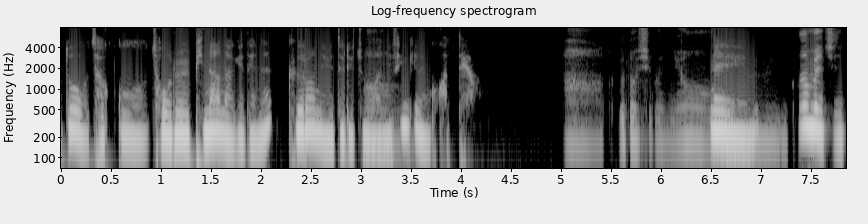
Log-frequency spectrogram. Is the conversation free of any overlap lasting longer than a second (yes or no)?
yes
